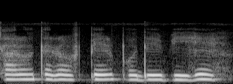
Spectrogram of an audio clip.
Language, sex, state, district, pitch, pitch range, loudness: Hindi, female, Arunachal Pradesh, Lower Dibang Valley, 225 Hz, 215-230 Hz, -14 LUFS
